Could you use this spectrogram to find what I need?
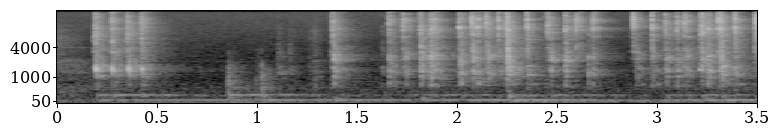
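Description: Typing on a clicky computer keyboard: quick, irregular bursts of sharp keystrokes separated by short pauses, fairly quiet and with no talking.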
